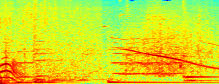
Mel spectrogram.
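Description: A cartoon sound effect: a single whistle tone sliding steadily downward in pitch for nearly a second, starting about a second in, over background music with held notes. A brief voiced exclamation is heard at the very start.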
